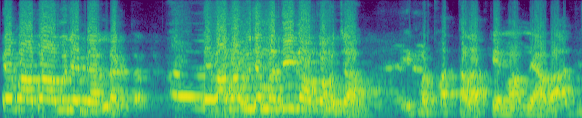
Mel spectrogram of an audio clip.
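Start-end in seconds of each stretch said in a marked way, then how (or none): 0.1-3.8 put-on higher, plaintive child's plea; pleading four-year-old girl. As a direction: beg father like a frightened little daughter. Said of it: "کون چار سال کی بچی کہ".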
